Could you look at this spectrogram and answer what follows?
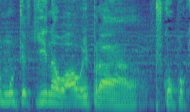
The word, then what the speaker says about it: Huawei: A, a, corrija a pronúncia aí. Huawei. Huawei. Huawei. Huawei. Huawei. Huawei. Isso.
